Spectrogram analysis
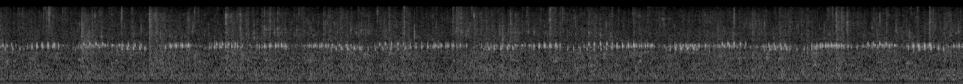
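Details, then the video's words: A frog calling in a quiet, rainy forest: short, bright pulsed trills repeated about twice a second in a steady chain, over a constant hiss and patter of falling rain. "The soothing voice of a frog in the raining forest"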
